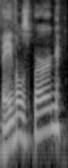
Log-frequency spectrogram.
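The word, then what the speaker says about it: Wewelsburg: there's this town called velburg which is spelled with a W it's pronounced with a v in German that is was the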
